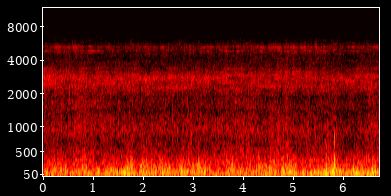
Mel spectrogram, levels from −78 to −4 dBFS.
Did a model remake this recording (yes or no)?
no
